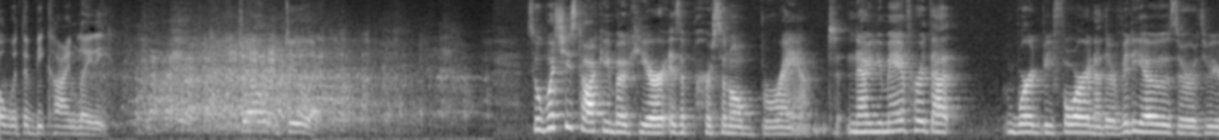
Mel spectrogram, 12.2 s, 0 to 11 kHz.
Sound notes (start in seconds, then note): 1.1 people laughing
